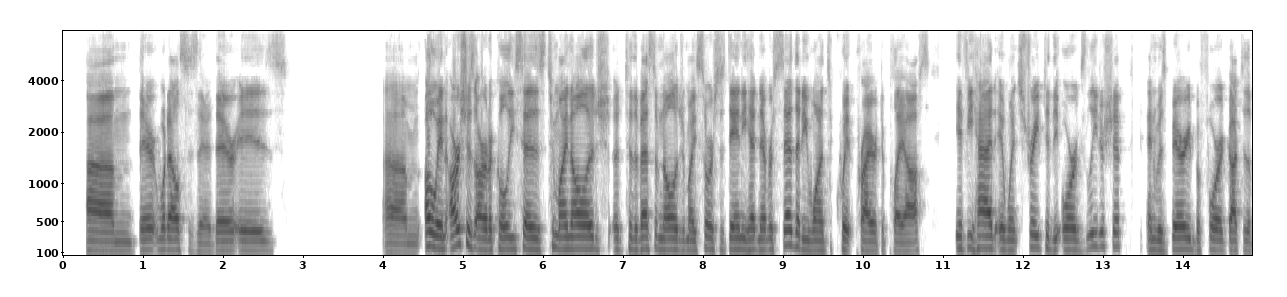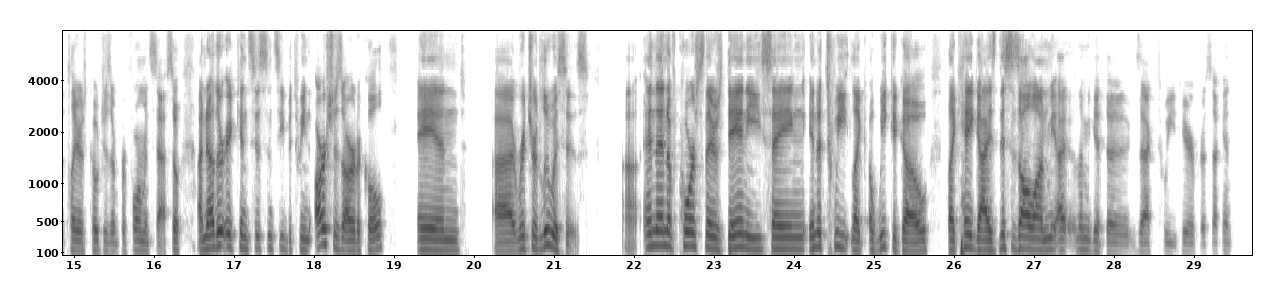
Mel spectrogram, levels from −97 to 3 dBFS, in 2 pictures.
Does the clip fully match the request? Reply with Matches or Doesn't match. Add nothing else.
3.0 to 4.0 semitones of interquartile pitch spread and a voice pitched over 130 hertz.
Matches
